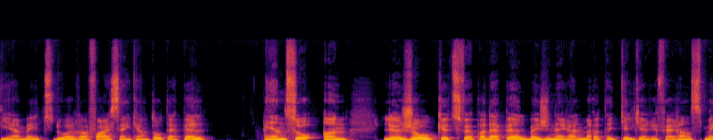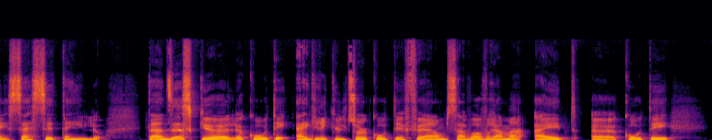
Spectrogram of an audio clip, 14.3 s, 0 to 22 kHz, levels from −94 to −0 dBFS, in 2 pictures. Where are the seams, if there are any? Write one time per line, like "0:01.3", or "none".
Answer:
0:05.9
